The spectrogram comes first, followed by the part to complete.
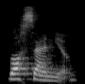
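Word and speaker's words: Rosenior: And he responds, "Well, my dad says Roseno."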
